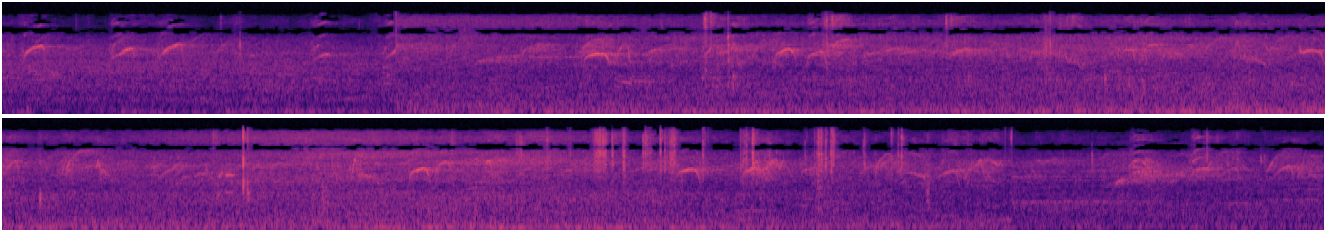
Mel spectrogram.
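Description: Small birds chirping repeatedly, short rising and falling calls, over a heavy low rumble of noise that grows about two seconds in and eases near the end.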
